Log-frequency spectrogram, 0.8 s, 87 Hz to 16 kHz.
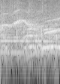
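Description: Studio audience on The Johnny Carson Show in 1986 cheering and clapping, a dense, steady wash of crowd noise with whoops rising over it.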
